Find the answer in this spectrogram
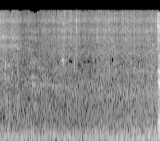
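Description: Steady low rumble of wind buffeting a phone microphone outdoors.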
